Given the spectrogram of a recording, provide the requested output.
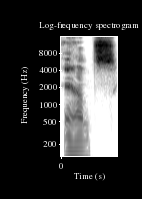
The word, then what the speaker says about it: aunt: my aunts aunts whatever we say ants here even though ant is a creepy crawly little bug thing insect whatever and we're not then pronouncing the u in the word but we just still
